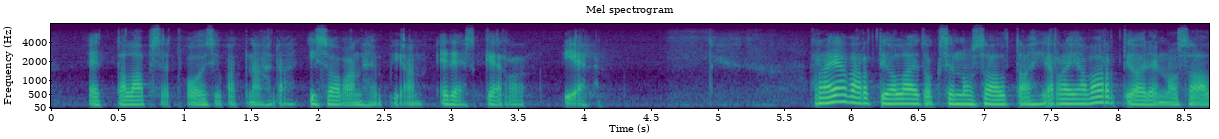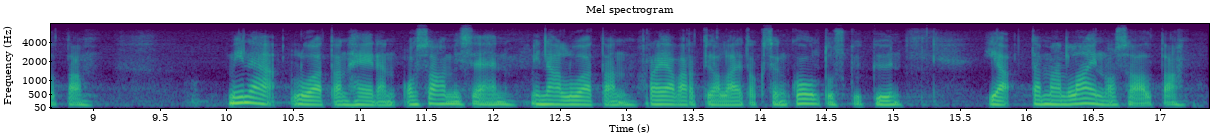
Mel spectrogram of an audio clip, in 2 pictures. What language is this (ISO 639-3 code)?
fin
